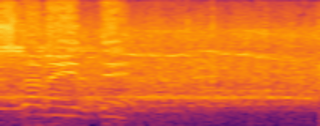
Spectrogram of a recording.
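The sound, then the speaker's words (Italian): A loud, dense roar from a large basketball arena crowd, at a game with Scafati, cheering and clapping as Gentile draws a foul and urges the crowd on, a steady unbroken wash of noise that fills the whole two seconds. “Si prende il fallo Gentile e adesso va a incitare il pubblico”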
